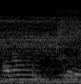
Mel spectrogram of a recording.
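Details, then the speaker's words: Tracheostomy suctioning demonstrated on a simulator: steady airy suction hiss with low hum as the catheter is withdrawn in a circular, outward motion, after hyperventilation with an Ambu bag. "start suctioning in a circular motion and outwards simultaneously"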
